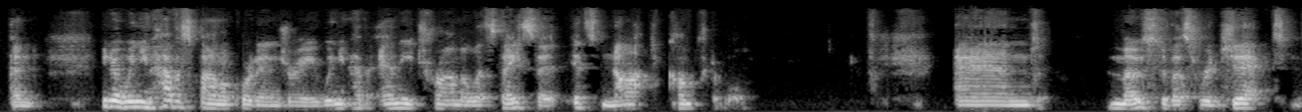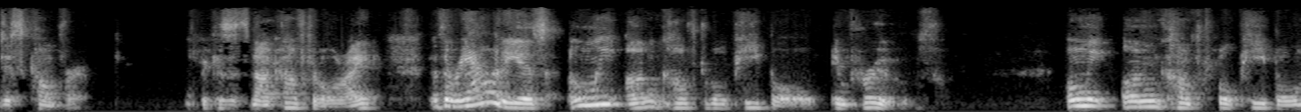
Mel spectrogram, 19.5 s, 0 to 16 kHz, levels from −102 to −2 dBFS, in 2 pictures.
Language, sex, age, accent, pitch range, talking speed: English, male, 40-59, American, 135-195 Hz, 130 wpm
